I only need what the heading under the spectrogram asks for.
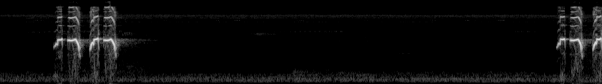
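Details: Lively kutilang, the sooty-headed bulbul, used as a lure for caged birds: a fast three-note whistled phrase, a pause of about four seconds, then the same phrase again.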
